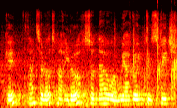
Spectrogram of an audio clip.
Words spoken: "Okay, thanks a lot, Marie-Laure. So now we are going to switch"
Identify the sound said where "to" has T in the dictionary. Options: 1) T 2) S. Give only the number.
1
